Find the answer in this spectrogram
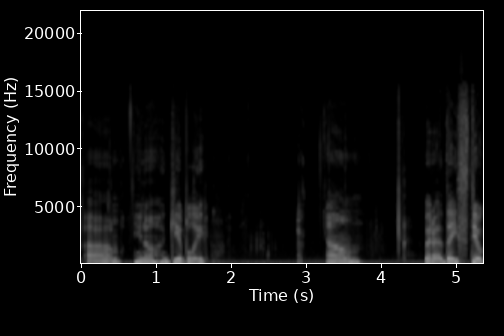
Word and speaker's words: Ghibli: He insisted that, oh no, my Italian friend pronounced it as Ghibli, so let's go with Ghibli. And his co-producer, slash mentor, Takahata-san, saying like, no, what are you talking about? It should be Ghibli.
